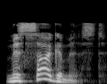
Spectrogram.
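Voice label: "misogamist", British English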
